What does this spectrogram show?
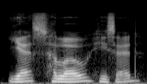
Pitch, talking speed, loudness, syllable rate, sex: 135 Hz, 120 wpm, -16 LUFS, 3.9 syllables/s, male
